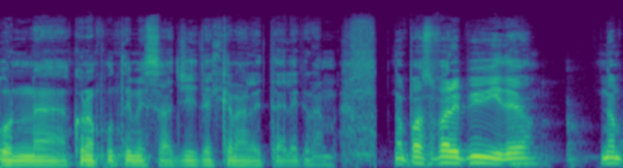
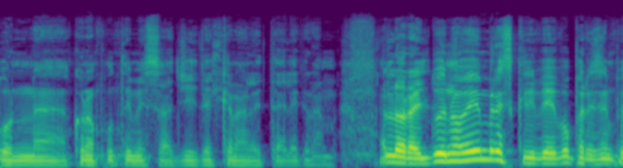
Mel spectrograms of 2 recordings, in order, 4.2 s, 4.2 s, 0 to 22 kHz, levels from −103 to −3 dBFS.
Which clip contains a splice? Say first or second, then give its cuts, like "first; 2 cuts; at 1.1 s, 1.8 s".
first; 1 cut; at 2.5 s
